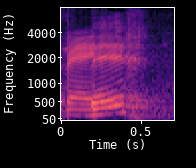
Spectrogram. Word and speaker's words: Beghe: B-E-G-H-E. How do you pronounce that? – Beige.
